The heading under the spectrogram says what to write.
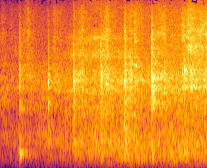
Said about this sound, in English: Get all that icing out of the pan. We're gonna spread it around really fast.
